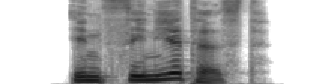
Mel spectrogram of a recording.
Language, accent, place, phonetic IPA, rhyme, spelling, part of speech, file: German, Germany, Berlin, [ɪnst͡seˈniːɐ̯təst], -iːɐ̯təst, inszeniertest, verb, De-inszeniertest.ogg
- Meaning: inflection of inszenieren: 1. second-person singular preterite 2. second-person singular subjunctive II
